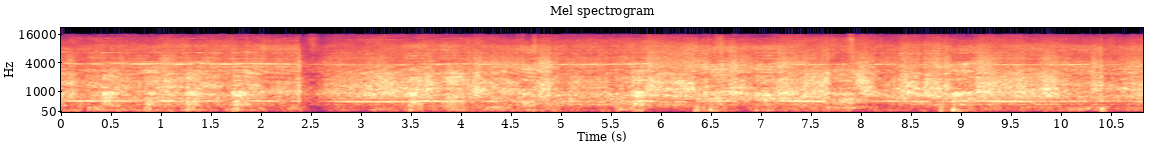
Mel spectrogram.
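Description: A handheld vacuum cleaner whirs steadily at close range.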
